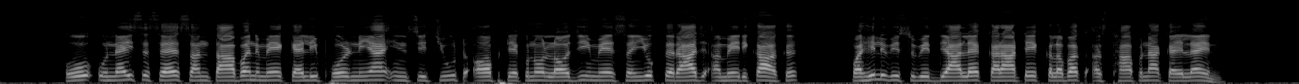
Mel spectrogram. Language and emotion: Maithili, neutral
